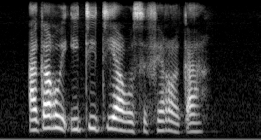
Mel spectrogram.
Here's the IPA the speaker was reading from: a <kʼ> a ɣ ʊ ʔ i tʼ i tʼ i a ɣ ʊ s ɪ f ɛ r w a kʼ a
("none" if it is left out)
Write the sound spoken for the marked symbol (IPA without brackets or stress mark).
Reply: kʼ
